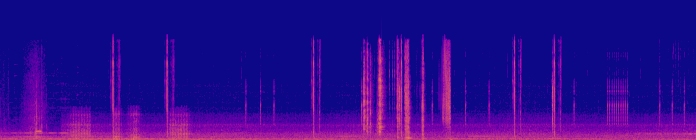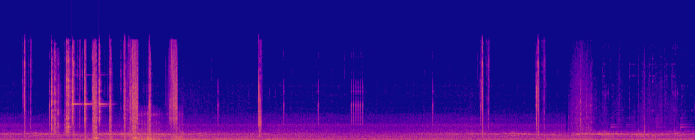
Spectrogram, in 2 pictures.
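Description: Short mechanical clicks tick again and again.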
